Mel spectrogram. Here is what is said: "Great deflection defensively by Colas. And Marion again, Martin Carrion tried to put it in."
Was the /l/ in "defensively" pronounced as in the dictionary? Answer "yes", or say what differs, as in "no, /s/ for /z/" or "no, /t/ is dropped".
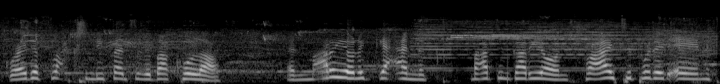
no, /l/ is dropped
